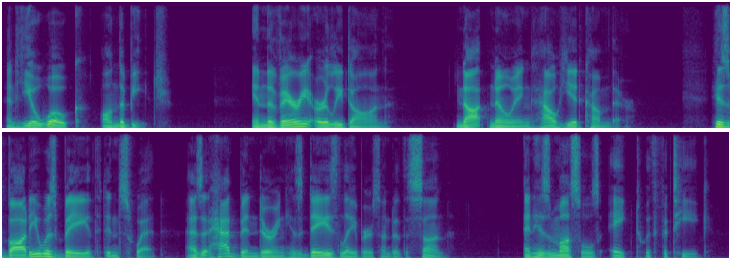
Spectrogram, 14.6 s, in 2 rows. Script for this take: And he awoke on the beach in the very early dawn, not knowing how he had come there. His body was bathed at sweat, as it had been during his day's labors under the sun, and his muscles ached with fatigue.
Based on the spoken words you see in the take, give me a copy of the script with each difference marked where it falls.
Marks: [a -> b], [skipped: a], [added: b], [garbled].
And he awoke on the beach in the very early dawn, not knowing how he had come there. His body was bathed [at -> in] sweat, as it had been during his day's labors under the sun, and his muscles ached with fatigue.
